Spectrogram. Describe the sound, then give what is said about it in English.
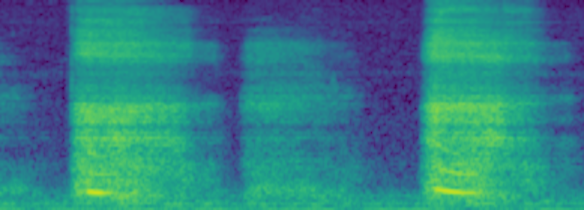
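Two people pant heavily after sex: three long airy exhales in a slow, uneven rhythm, the first and last louder with a faint voiced catch at the start, the middle one softer. No talking. “We're both panting, sweaty and blissed out.”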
